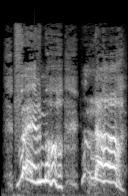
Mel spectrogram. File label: fear, IT; mohaa; dialogue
